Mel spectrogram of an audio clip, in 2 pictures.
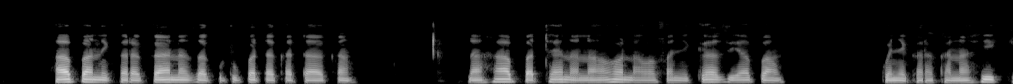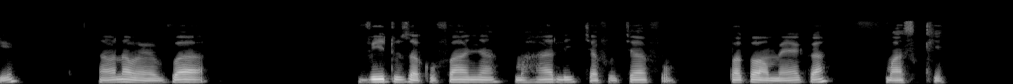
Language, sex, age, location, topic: Swahili, male, 18-24, Kisumu, health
